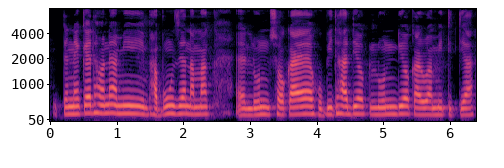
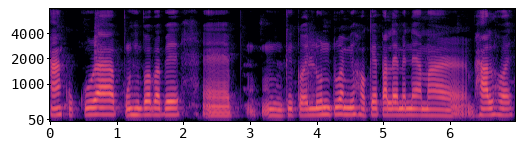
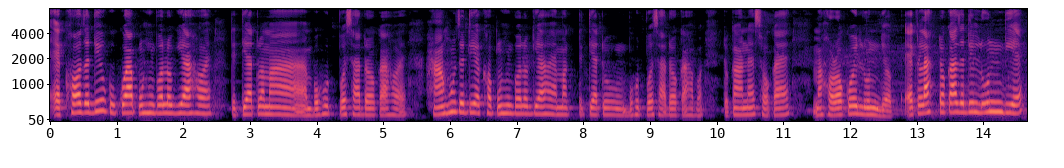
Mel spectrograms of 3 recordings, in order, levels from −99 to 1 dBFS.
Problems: none marked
